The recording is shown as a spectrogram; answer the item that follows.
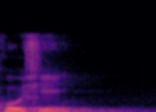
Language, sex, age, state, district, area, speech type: Goan Konkani, male, 18-30, Goa, Tiswadi, rural, read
